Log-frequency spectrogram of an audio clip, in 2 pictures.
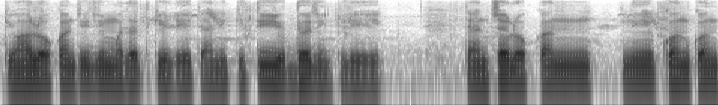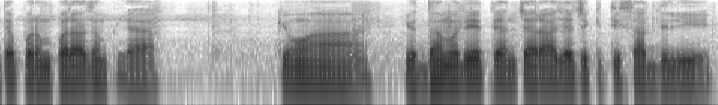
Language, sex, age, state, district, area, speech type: Marathi, male, 18-30, Maharashtra, Sangli, urban, spontaneous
